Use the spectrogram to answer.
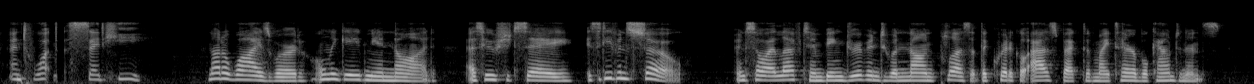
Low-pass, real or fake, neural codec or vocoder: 7.2 kHz; real; none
